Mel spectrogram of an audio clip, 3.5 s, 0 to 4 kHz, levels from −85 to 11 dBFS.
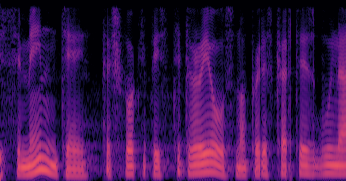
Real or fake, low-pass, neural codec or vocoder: fake; 3.6 kHz; codec, 16 kHz, 0.5 kbps, FunCodec, trained on LibriTTS, 25 frames a second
